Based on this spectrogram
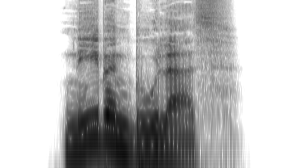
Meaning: genitive of Nebenbuhler
- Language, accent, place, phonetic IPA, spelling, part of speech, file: German, Germany, Berlin, [ˈneːbn̩ˌbuːlɐs], Nebenbuhlers, noun, De-Nebenbuhlers.ogg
